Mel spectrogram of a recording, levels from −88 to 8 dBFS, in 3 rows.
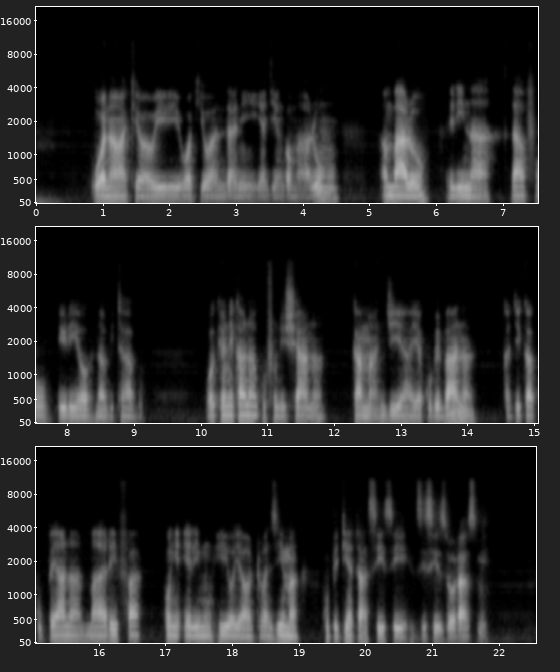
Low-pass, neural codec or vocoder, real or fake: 10.8 kHz; codec, 24 kHz, 0.5 kbps, DualCodec; fake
